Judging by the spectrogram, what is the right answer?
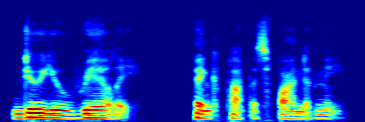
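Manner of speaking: hushed whisper. Retelling what she whispered after regaining composure, whispering. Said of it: "she just whispers".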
